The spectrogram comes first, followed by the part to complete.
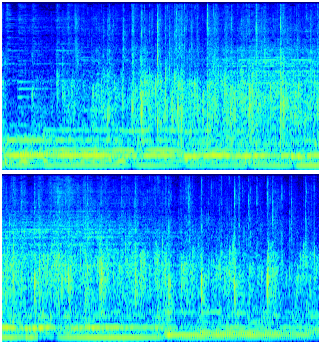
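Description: Live worship band holding sustained keyboard chords while a congregation applauds, the clapping building up from about half a second in.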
